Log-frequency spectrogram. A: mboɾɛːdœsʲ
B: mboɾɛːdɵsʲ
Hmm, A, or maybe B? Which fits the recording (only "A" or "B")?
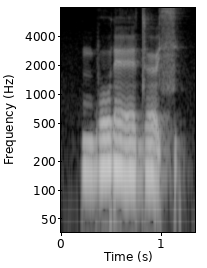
A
